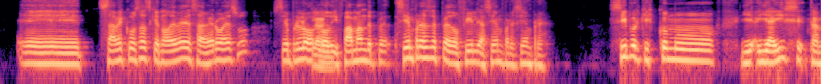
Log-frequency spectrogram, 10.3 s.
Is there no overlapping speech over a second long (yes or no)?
yes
